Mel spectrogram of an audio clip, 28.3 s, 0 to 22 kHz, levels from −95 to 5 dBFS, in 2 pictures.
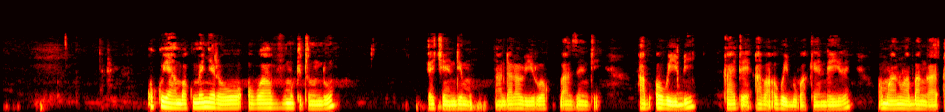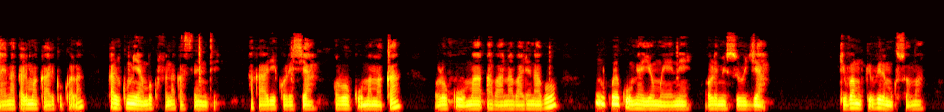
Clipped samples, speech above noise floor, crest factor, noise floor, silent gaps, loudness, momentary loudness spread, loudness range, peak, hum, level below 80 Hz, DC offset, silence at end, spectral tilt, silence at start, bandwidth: under 0.1%; 64 dB; 18 dB; -82 dBFS; none; -19 LUFS; 12 LU; 5 LU; 0 dBFS; none; -48 dBFS; under 0.1%; 0.35 s; -7.5 dB/octave; 0.6 s; 7.2 kHz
